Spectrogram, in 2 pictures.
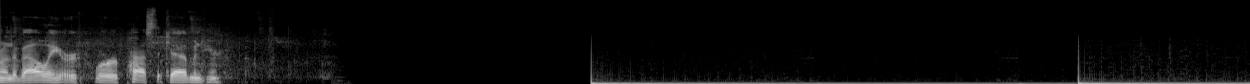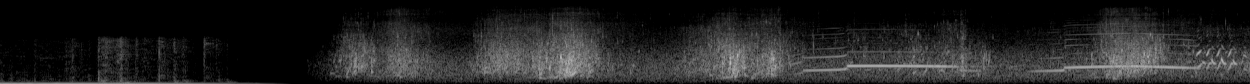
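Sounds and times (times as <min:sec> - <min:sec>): water washing against shore: 0:15.7 - 0:25.0
bird calling: 0:19.4 - 0:25.0.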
